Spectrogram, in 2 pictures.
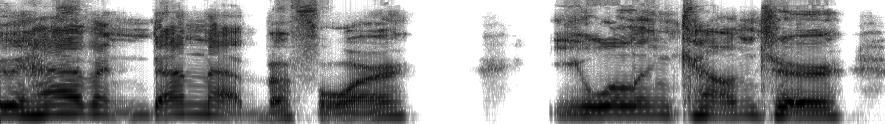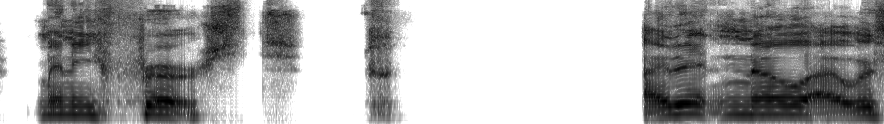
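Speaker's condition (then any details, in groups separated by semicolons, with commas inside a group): Cerebral palsy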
